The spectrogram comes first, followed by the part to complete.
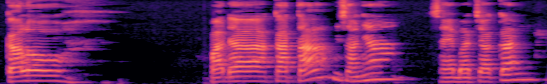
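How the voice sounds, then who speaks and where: A man teaching a recorded lesson, patiently explaining and repeating each term slowly while pointing at marks on a slide. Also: a little high, sharp tone. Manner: patient, explanatory, with many fillers.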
